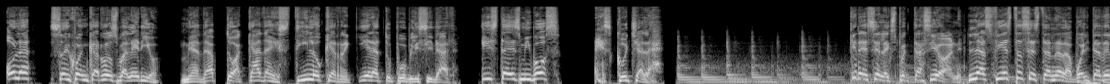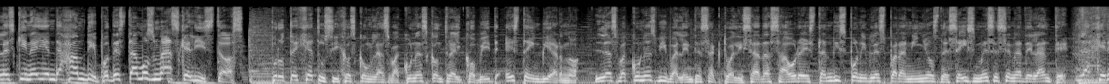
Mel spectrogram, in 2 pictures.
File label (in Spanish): DEMO SPOTS; spots, banco voces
